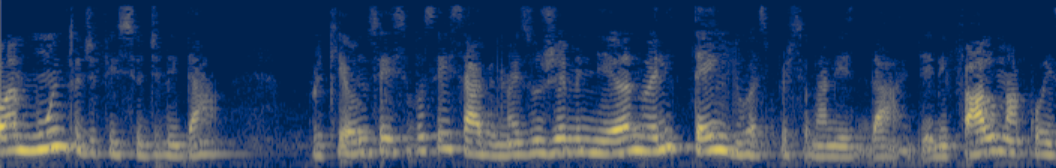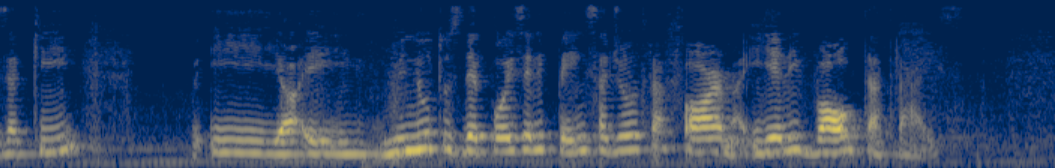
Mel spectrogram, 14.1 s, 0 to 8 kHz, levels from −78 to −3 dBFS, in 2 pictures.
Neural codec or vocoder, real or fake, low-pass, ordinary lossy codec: none; real; 7.2 kHz; none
